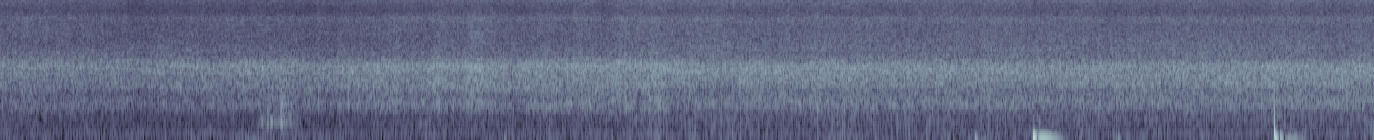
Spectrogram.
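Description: Fresh mint leaves and dried red chillies frying in hot oil in a nonstick pan, a steady sizzle as they are stirred with a wooden spatula. Two sharp knocks near the end, the spatula striking the pan.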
